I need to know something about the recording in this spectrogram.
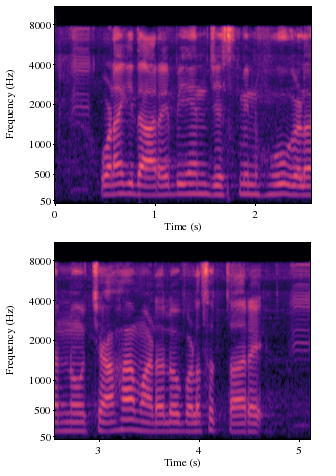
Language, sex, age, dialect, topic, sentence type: Kannada, male, 18-24, Mysore Kannada, agriculture, statement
